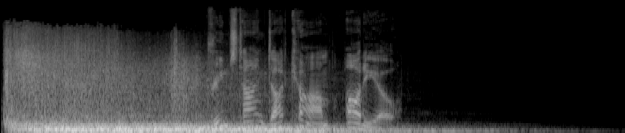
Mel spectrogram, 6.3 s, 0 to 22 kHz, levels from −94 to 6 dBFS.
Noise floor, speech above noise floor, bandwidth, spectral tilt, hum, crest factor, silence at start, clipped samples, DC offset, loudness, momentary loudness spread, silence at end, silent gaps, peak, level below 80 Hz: -75 dBFS; 51 dB; 9.4 kHz; -8 dB/octave; none; 14 dB; 0.05 s; under 0.1%; under 0.1%; -20 LUFS; 14 LU; 1.7 s; none; -6 dBFS; -28 dBFS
